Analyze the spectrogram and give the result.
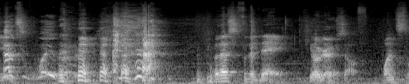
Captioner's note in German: Gelächter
